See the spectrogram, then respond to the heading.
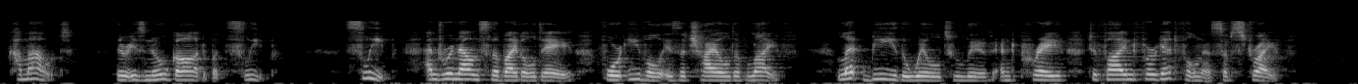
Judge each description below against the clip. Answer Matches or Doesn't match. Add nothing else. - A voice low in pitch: Doesn't match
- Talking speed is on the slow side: Matches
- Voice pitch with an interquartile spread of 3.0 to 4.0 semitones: Matches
